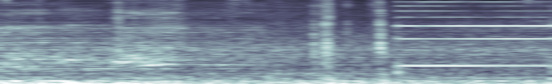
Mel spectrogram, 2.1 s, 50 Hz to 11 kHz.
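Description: Inside a 2018 Chrysler Pacifica's cabin: a low steady hum with a few light clicks from the controls being handled, then about one and a half seconds in a steady electronic tone starts and holds.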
